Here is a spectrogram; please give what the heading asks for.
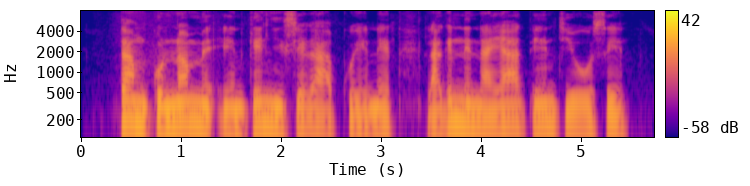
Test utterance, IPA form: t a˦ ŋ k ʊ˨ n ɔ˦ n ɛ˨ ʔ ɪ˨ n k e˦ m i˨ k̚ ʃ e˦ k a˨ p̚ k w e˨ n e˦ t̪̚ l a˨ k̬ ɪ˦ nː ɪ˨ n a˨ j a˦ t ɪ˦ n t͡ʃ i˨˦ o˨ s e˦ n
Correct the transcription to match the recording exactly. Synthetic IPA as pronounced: t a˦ m k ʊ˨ n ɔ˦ m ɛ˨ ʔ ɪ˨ n k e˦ ɲ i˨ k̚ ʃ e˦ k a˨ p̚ k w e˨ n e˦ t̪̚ l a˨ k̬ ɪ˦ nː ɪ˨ n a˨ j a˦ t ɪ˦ n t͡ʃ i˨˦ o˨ s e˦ n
